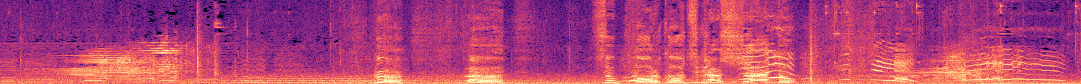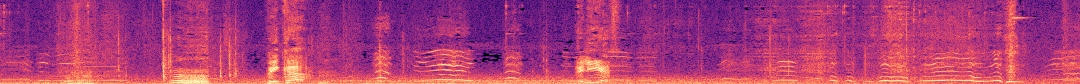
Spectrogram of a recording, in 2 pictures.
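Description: A man speaks in a low, menacing voice close by.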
